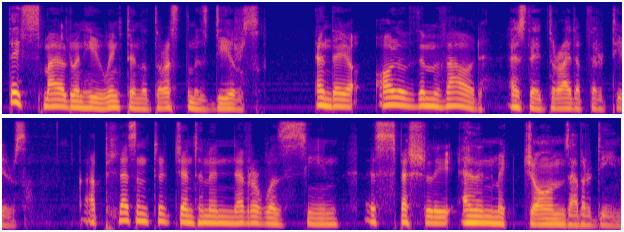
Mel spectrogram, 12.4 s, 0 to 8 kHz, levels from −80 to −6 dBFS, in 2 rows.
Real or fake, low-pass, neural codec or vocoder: real; 7.2 kHz; none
